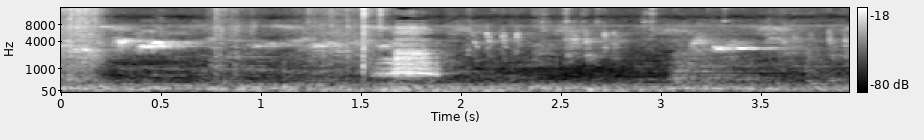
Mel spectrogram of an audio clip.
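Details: A pet black-capped lory being bathed gives one harsh, grating squawk lasting under half a second, with a few faint squeaks around it over steady splashing water.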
